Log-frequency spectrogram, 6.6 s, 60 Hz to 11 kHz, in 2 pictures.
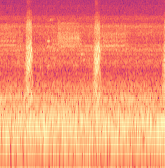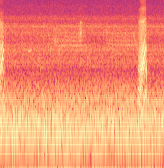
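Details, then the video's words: Chatty magpie at an osprey nest in Charlo, Montana, 7 March 2018, live camera recording: four brief, scratchy, harsh notes spaced one to three seconds apart, faint against a constant outdoor hiss. "Chatty magpie"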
